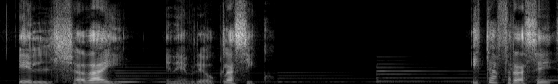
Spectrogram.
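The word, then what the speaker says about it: אל שדי: si está relacionado con esta frase que se pronuncia el shaddai en hebreo clásico esta frase se traduce en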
